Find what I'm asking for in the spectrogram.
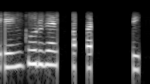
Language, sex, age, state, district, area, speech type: Telugu, female, 18-30, Andhra Pradesh, N T Rama Rao, urban, conversation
